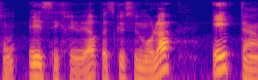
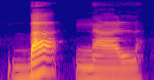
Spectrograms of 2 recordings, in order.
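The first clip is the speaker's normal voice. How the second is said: BANAL slow and split, ba... nal; syllable by syllable; 6 dB louder than usual. Shown as a demonstration. Teacher introduces the next dictation word, syllable by syllable. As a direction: stretch banal into two separate, emphatic syllables.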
